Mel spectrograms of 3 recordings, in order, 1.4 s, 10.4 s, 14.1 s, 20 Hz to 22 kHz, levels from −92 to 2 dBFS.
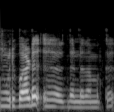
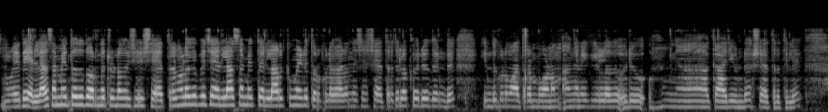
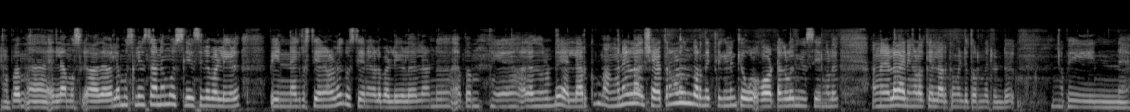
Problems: low volume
